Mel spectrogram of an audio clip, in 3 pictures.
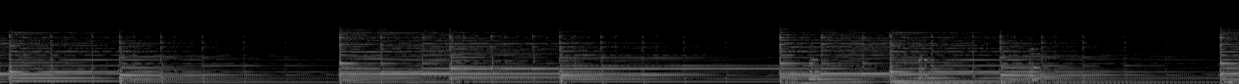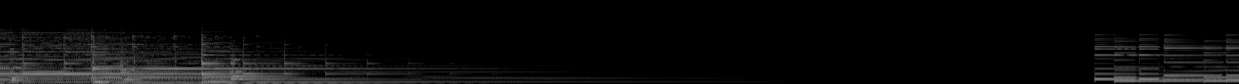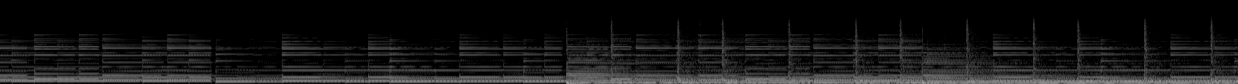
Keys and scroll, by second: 0.9 Escape, 13.5 c, 14.1 space, 17.6 c, 19.0 Escape, 21.2 b, 21.5 d, 21.7 space, 22.2 BackSpace, 23.4-25.1 typing, 27.6 c, 28.1 space, 33.8 m, 34.0 space.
